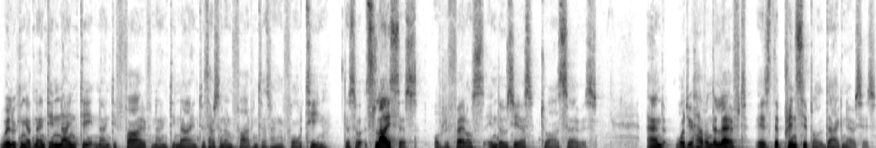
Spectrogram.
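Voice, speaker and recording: In a Spanish accent, a man speaks at a moderate pace and a medium pitch, with ordinary pitch variation. His tone is dark and mellow, and somewhat breathy. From Spain. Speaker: psychiatrist. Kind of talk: lecture.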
